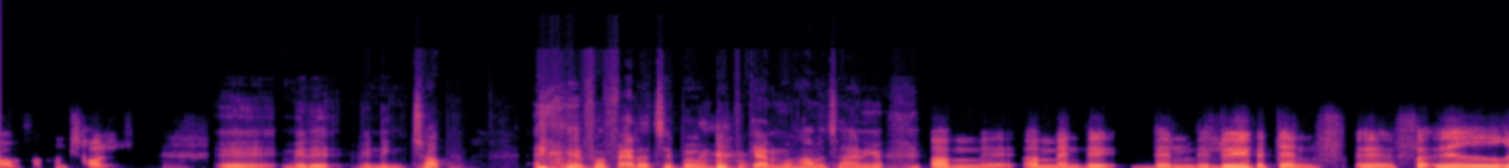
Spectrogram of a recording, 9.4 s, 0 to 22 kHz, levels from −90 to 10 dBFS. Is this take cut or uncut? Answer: cut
